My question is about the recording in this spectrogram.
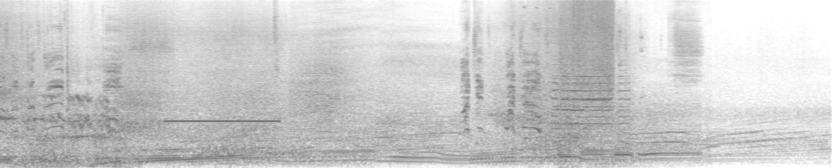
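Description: Chevrolet Camaro driven hard, engine revving and tyres squealing as it slides, with pitch rising again near the end. A steady electronic beep lasts about a second and a half a few seconds in.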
